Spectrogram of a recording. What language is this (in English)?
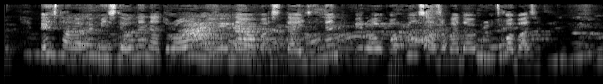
Georgian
